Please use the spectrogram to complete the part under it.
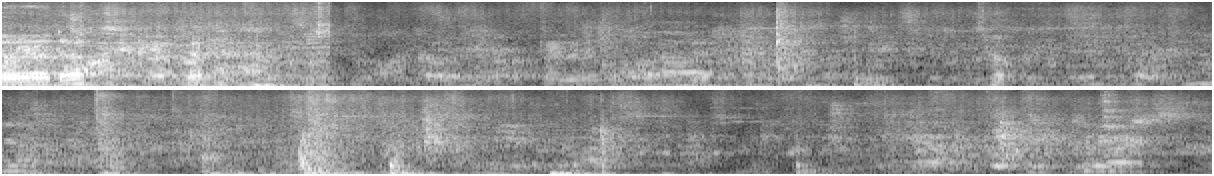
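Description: Plastic game pieces click softly on a table.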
